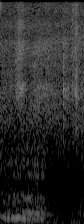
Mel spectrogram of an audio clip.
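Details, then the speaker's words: A soft, low rumbling breath sound from a sleeping pet, lasting about half a second then fading in a quiet room: snoring. "ronfle mon amour tait tout mignon je sais pas si vous l'entendez mais Ron"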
